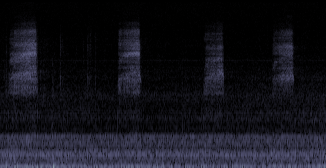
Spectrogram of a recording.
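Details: Wild barn owl fledgling in a nest box, giving four rasping, hissing screeches about every one and a half seconds, each roughly half a second long, against a constant low electrical hum.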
